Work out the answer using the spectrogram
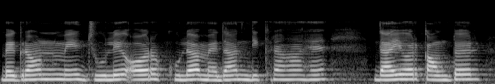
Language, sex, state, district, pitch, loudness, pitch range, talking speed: Hindi, female, Gujarat, Valsad, 225 Hz, -13 LUFS, 215-230 Hz, 155 wpm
